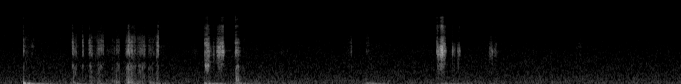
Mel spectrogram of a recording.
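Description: Shetland Sheepdog puppy nosing at the camera up close, making short scratchy taps and rustles against it: a quick run of them in the first two and a half seconds, then a sharper one a little past the middle.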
